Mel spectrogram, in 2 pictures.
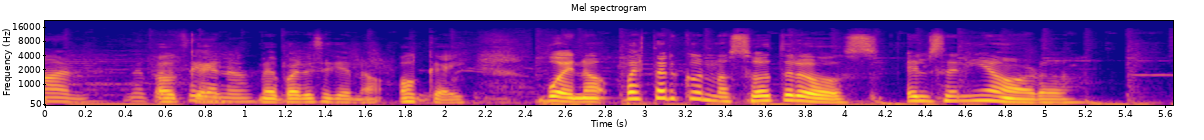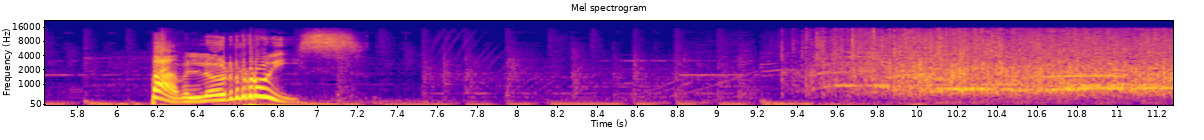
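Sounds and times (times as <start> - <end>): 
speech: 0.0 - 5.3, 6.2 - 7.3
studio audience applause: 9.2 - 11.2.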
